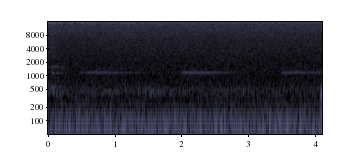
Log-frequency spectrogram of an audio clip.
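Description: Steady low background rumble, with a faint thin tone that sounds three times, about a second each.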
